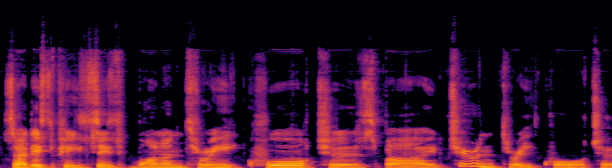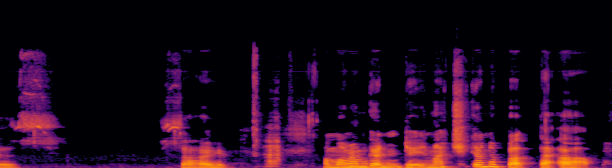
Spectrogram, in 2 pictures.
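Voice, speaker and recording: A woman's voice: medium pitch, dark tone. A woman hosting a live card-making demonstration, chatting as she works, her voice a little crackly. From outside America. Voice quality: slightly crackly voice. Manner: chatty, unhurried, talks while working. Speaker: crafting host.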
